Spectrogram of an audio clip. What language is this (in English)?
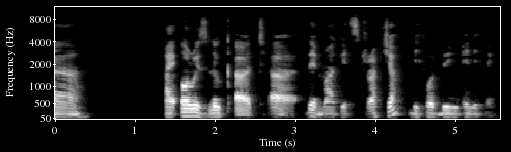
English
